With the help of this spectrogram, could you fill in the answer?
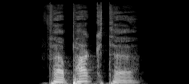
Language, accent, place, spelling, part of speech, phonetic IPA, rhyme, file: German, Germany, Berlin, verpackte, adjective / verb, [fɛɐ̯ˈpaktə], -aktə, De-verpackte.ogg
- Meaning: inflection of verpacken: 1. first/third-person singular preterite 2. first/third-person singular subjunctive II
